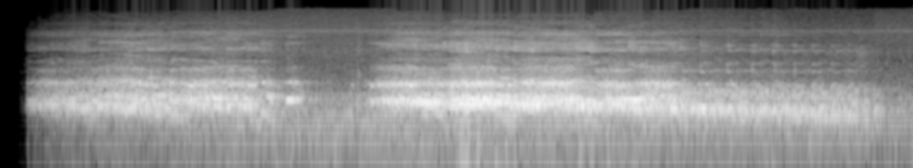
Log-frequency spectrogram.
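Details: Howler monkeys roar in deep, rasping, sustained bellows that rise and fall together, a morning wake-up call at a tropical beach in Manuel Antonio.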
